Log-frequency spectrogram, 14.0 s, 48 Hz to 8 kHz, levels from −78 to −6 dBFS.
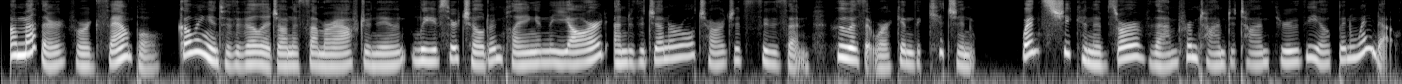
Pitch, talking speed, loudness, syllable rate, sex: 195 Hz, 190 wpm, -21 LUFS, 5.3 syllables/s, female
